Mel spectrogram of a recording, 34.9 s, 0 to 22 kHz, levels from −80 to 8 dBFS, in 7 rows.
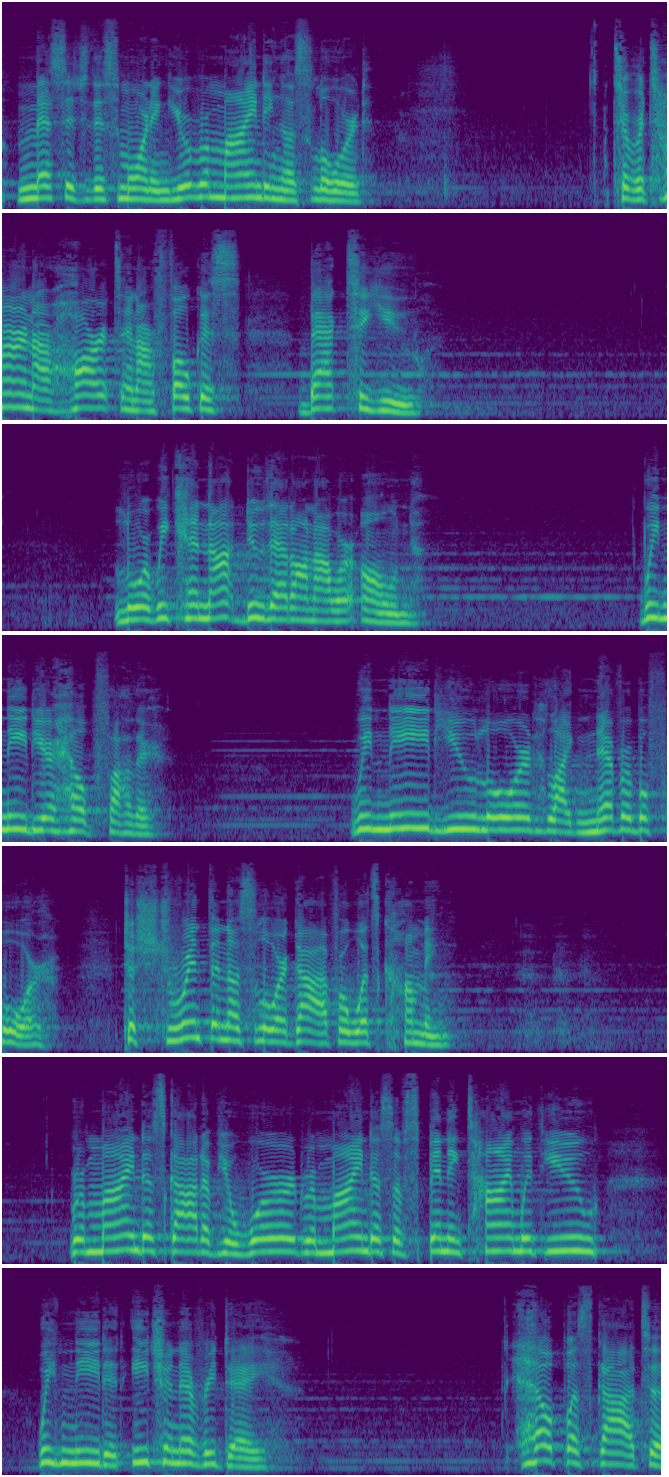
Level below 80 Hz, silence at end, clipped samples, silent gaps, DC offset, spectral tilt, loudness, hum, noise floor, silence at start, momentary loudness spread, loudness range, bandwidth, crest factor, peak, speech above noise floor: -58 dBFS; 0 s; under 0.1%; none; under 0.1%; -5.5 dB/octave; -14 LUFS; none; -58 dBFS; 0 s; 7 LU; 5 LU; 13.5 kHz; 14 dB; -2 dBFS; 44 dB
